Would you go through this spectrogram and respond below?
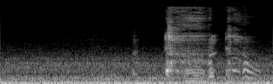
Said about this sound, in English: You'll have to mind my coughing. Like I said, I was sick last week.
